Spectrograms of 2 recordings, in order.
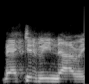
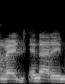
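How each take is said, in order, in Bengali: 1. শব্দটি পাঁচ শব্দাংশে বলা হয়। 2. শব্দটি চার শব্দাংশে বলা হয়। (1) "মাঝখান দিয়ে আর আছে" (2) "না ব্যাটেনারি না রে ভাই"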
